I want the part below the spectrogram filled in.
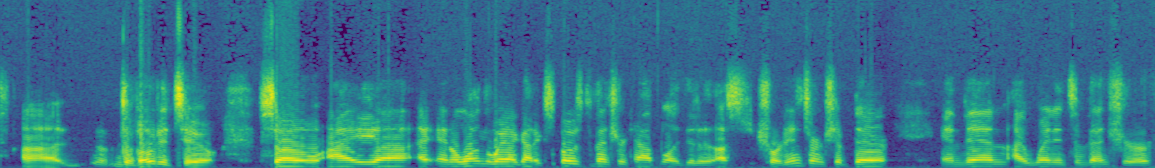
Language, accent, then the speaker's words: English; New York area, United States; moved away as an adult; now in Bay Area, United States; I'm from the New York area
